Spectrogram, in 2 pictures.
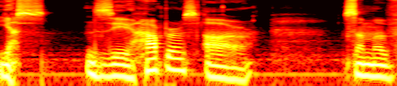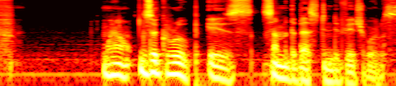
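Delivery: put-on French-accented speech. Recounting a game session, voicing Ago giving a plot point; Ago's French accent. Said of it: "Ago with the French accent".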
